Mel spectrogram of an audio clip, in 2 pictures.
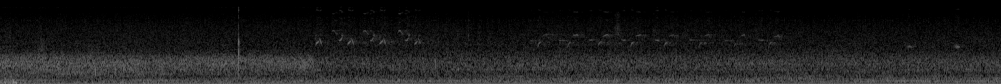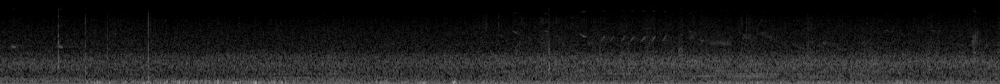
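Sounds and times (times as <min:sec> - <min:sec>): steady background hiss: 0:00.0 - 0:20.0
small birds chirping: 0:03.1 - 0:08.0, 0:08.9 - 0:11.0, 0:14.4 - 0:20.0.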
